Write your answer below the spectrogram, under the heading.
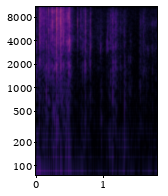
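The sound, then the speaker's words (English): Wrapper of a hockey trading card pack crinkling and tearing as it is opened, with sharp crackles at the start that fade into softer rustling. “I like opening up the cards on the show. It's a fun way to wrap up the show.”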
